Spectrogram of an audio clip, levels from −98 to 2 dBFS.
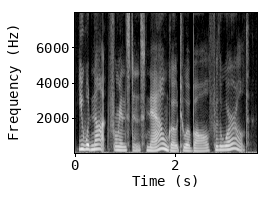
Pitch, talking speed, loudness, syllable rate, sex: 200 Hz, 215 wpm, -17 LUFS, 4.4 syllables/s, female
